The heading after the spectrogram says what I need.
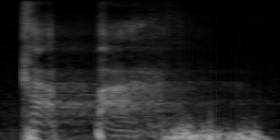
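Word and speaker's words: κάππα: Kappa, kappa. Note que ela está grafada aqui, já em português e em grego. A pronúncia dela é o C ou K. Sempre essa pronúncia.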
